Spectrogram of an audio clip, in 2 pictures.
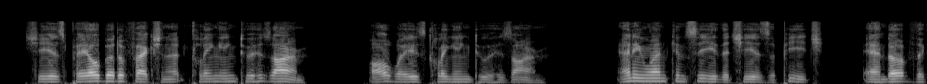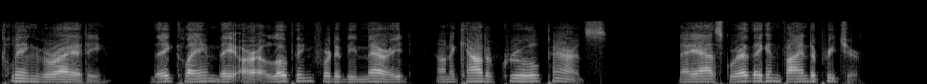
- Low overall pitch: Yes, low, 130 Hz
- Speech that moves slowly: No, average, 160 wpm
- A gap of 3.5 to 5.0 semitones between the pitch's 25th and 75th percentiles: No, average, 2.7 semitones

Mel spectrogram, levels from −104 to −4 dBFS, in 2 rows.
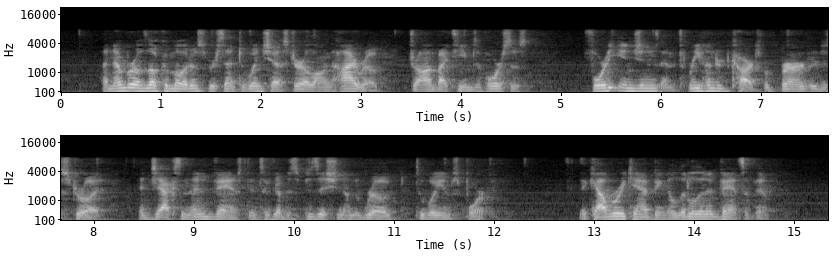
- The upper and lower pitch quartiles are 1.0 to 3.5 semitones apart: Yes, average, 3.0 semitones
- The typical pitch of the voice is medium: No, low, 115 Hz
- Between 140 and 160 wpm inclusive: No, average, 190 wpm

